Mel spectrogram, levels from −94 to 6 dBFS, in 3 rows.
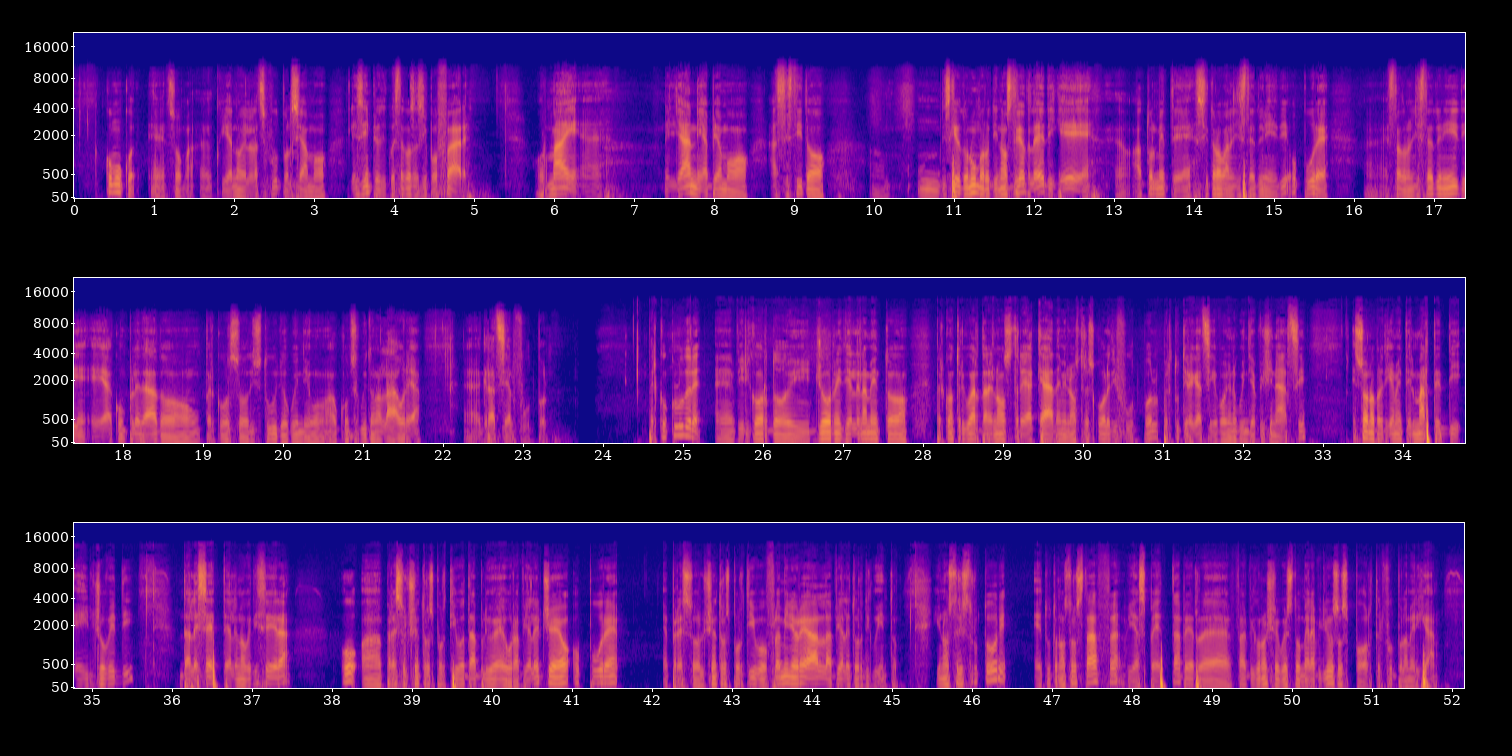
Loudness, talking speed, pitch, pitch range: -29 LUFS, 170 wpm, 95 Hz, 85-105 Hz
